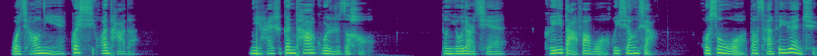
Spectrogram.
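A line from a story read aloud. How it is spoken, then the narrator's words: Low voice. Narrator (Chinese): 他低声对春桃说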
